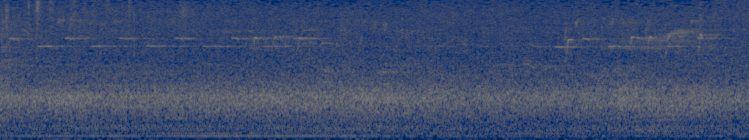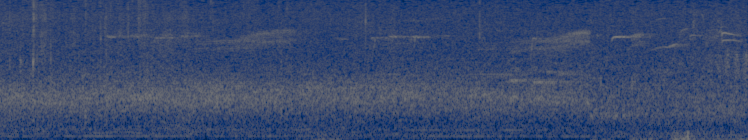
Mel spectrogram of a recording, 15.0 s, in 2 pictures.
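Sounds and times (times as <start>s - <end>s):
distant small birds calling: 8.5s - 14.9s.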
